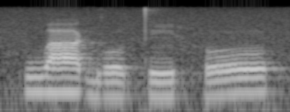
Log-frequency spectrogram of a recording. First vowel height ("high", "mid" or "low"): low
